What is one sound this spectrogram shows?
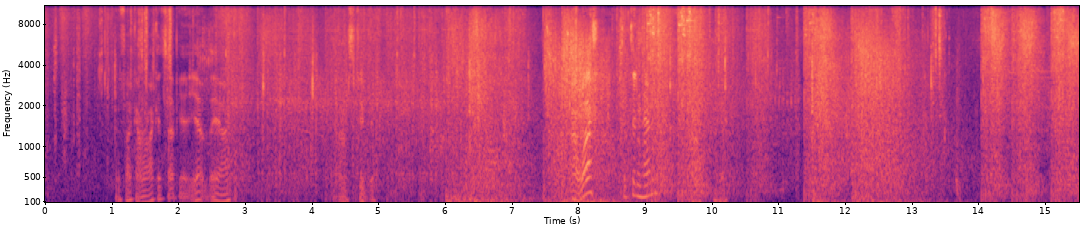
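A man talks with animation into a nearby microphone.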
